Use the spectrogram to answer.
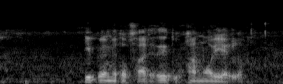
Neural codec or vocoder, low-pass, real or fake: codec, 16 kHz, 4 kbps, X-Codec, WavLM features, trained on Multilingual LibriSpeech; 7.2 kHz; fake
